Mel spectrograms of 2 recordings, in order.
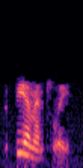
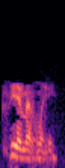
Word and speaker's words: vehemently: And you guys keep saying vehemently, or some, you keep pronouncing the H, and the H is silent. The way you pronounce vehemently is vehemently, just vehemently.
